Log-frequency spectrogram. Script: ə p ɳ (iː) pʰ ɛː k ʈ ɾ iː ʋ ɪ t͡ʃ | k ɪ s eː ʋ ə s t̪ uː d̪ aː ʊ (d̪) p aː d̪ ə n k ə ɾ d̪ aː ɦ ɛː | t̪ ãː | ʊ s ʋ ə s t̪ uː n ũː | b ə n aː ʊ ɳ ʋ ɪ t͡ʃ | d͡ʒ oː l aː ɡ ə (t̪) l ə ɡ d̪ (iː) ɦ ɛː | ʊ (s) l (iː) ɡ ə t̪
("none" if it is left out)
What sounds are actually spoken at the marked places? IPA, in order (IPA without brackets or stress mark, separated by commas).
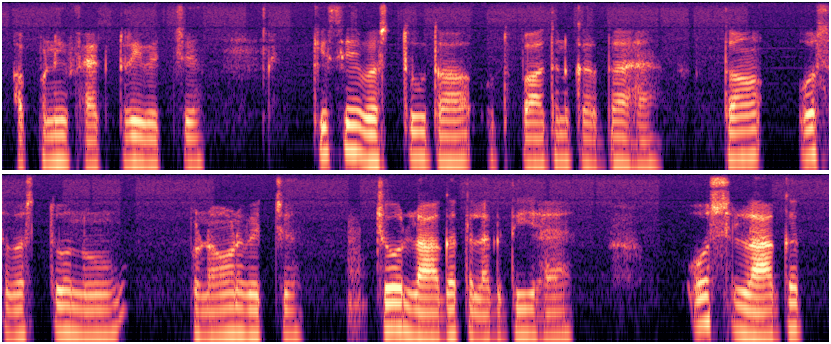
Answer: iː, t̪, t̪, iː, s, aː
